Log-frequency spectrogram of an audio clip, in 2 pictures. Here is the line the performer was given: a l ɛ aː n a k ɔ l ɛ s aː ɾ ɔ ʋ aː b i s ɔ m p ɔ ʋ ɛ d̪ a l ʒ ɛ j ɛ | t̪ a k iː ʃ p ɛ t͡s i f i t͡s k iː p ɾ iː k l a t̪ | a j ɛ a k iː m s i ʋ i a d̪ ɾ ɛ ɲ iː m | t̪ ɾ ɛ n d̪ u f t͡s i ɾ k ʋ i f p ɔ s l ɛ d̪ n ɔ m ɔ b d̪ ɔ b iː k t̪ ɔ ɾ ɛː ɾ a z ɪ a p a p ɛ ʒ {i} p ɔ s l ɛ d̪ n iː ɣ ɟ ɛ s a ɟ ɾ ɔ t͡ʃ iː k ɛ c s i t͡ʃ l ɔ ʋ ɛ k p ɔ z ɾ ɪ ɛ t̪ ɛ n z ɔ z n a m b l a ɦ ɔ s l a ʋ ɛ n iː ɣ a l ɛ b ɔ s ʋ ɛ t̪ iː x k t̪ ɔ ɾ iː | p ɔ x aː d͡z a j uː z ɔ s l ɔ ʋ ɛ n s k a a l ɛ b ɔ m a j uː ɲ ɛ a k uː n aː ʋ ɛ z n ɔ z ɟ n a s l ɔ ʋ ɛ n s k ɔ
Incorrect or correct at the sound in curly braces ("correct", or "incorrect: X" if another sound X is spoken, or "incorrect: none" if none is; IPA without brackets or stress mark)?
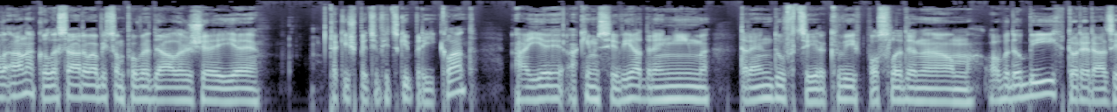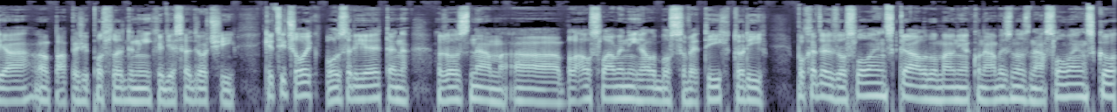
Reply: correct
